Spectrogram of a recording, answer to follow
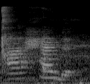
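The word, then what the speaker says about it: أَحَد: Qul huwallahu ahad. Coba sama-sama kita baca. 1, 2, 3. Qul huwallahu ahad. Iya, jadi cara membacanya sidalnya ini dia kita pantulkan, dia kita getarkan, kita guncang dia.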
